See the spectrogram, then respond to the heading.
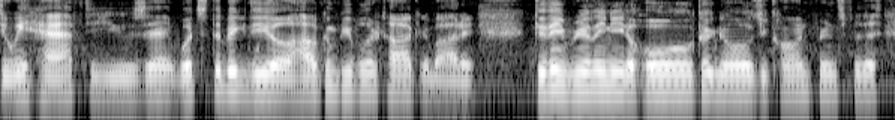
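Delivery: put-on mocking tone, loud. Voicing the doubts of people hesitant to go digital: mocking voice. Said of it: "I kind of used a mocking voice right there".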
